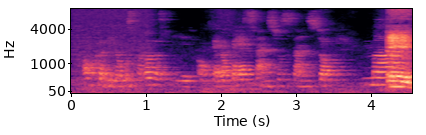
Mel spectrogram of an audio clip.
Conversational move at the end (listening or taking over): taking over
